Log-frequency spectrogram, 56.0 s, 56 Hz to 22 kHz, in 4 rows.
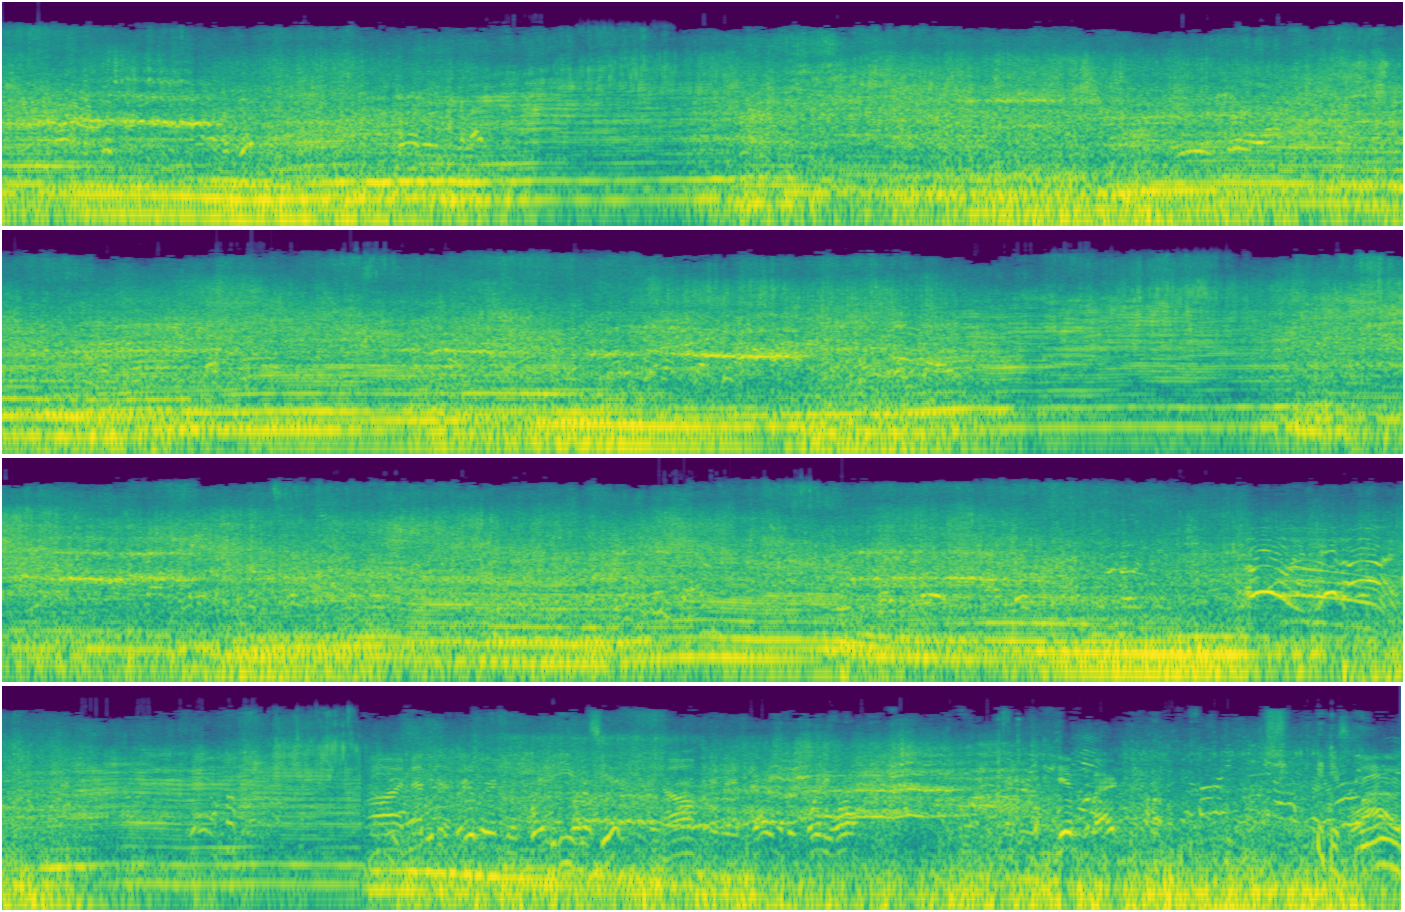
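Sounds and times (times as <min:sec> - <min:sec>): racing car engines: 0:00.0 - 0:56.0
tire squeals: 0:00.0 - 0:56.0.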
